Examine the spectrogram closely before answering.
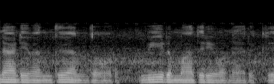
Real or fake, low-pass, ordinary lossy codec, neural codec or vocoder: real; 7.2 kHz; none; none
